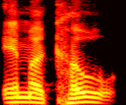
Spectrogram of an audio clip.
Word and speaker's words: Immokalee: I'm not sure if I pronounce it right, but Immokalee.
